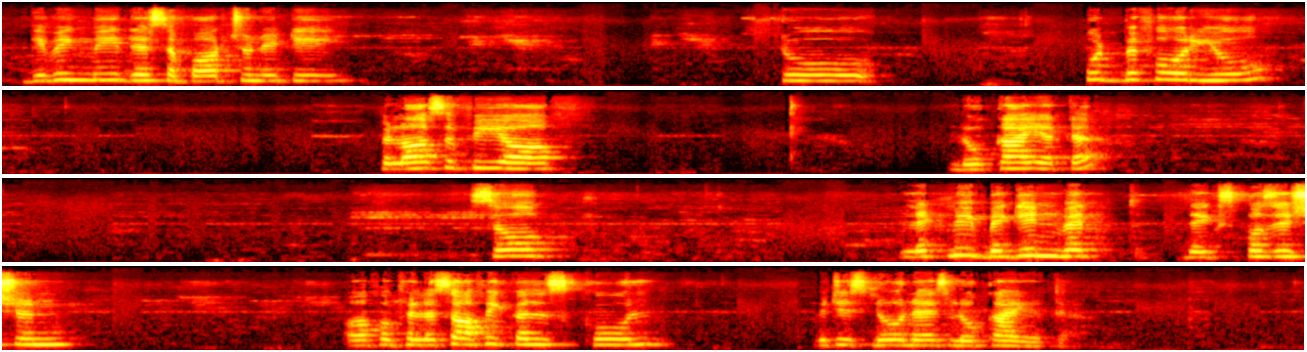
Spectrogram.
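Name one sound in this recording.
An elderly woman speaks calmly in short phrases with pauses, heard through an online call.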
